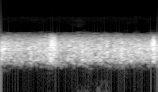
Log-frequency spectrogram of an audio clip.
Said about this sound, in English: rustling. Hissing sound. Coming from that corner. Lamont, look. I see. Eyes staring at us. Oh, Lamont. Is it a snake? Looks like it, Margot. Looks very much like a snake.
